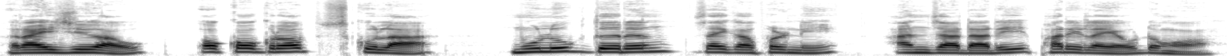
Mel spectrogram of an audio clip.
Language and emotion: Bodo, neutral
